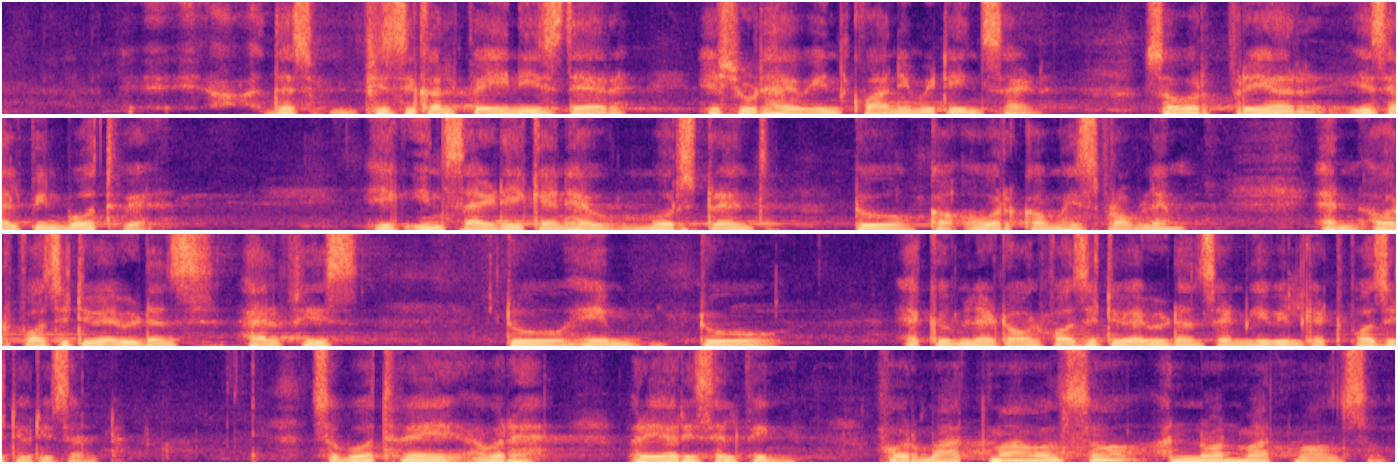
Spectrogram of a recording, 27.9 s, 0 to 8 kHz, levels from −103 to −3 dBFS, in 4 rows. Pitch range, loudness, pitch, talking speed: 145-160 Hz, -16 LUFS, 150 Hz, 135 wpm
